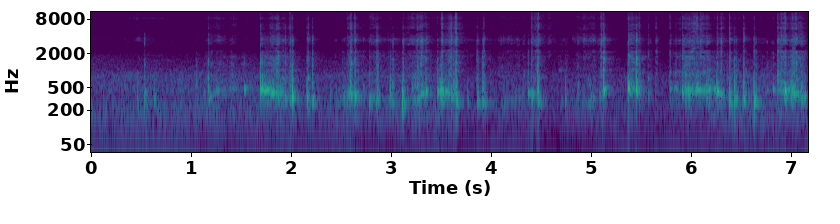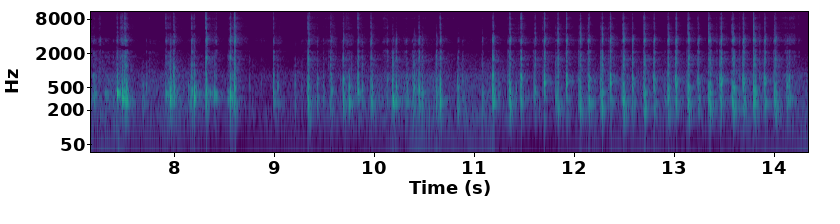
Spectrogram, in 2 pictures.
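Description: Fingers twist and turn a red screw-on plastic lid on the threads of a small clear plastic cup, producing a dense run of short, dry plastic clicks and scraping ticks. The clicks come in quick bursts with brief pauses, and they settle into a steady, rapid ratcheting pattern toward the end.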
